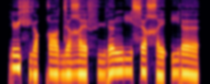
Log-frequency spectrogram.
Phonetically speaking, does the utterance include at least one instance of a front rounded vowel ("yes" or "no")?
yes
